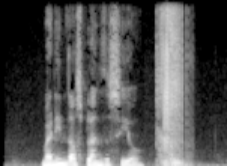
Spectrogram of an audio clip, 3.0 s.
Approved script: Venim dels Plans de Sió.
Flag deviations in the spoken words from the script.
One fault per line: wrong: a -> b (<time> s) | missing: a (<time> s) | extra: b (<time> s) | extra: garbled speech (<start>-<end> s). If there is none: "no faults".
no faults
